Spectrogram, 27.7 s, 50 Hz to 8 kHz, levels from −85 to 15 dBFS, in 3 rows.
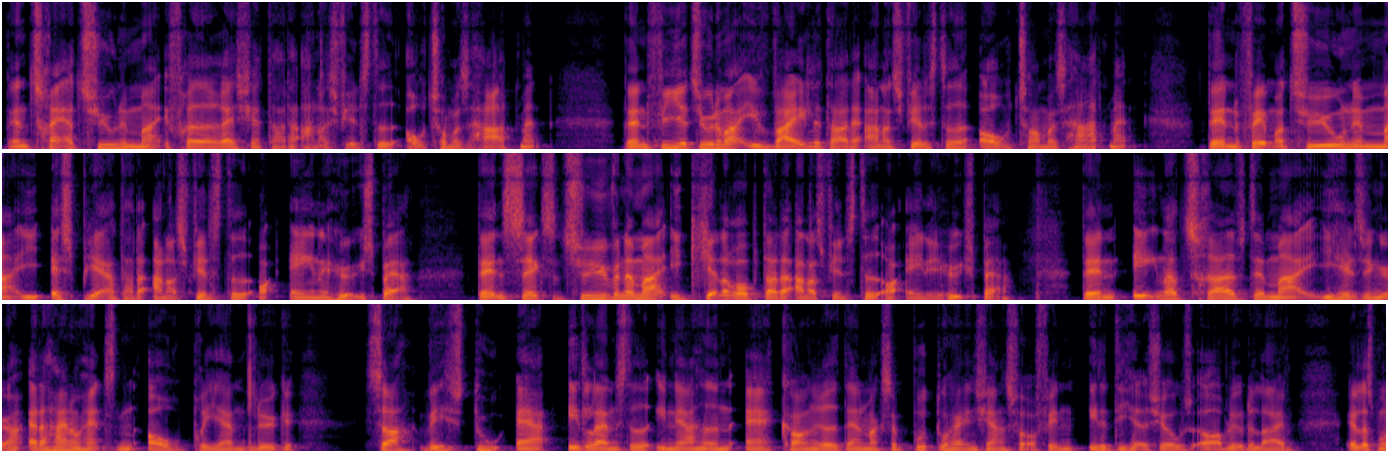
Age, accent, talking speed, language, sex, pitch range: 30-49, native, 210 wpm, Danish, male, 100-140 Hz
